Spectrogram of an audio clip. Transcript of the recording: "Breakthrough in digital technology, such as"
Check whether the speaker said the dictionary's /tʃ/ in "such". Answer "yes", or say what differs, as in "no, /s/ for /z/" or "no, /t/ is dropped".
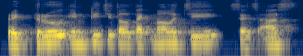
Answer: no, /s/ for /tʃ/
